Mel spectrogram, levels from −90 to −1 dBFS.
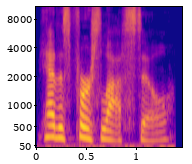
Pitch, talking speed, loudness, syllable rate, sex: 210 Hz, 245 wpm, -18 LUFS, 4.6 syllables/s, female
